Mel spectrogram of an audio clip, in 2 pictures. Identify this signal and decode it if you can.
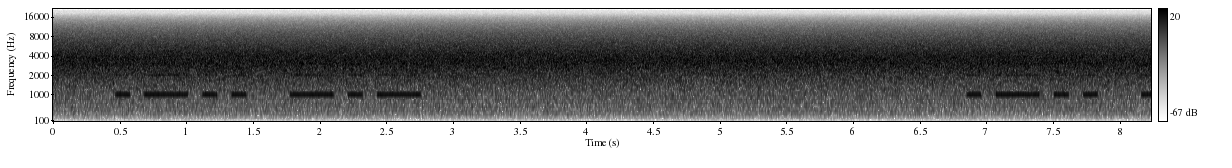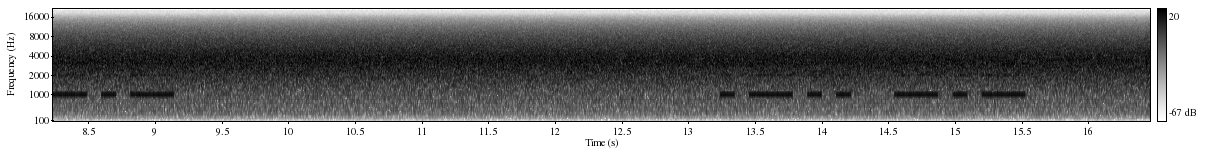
Morse code, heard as a keyed tone, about 11 wpm, 1020 Hz, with radio hiss and a squelch burst at the end. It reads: LK LK LK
